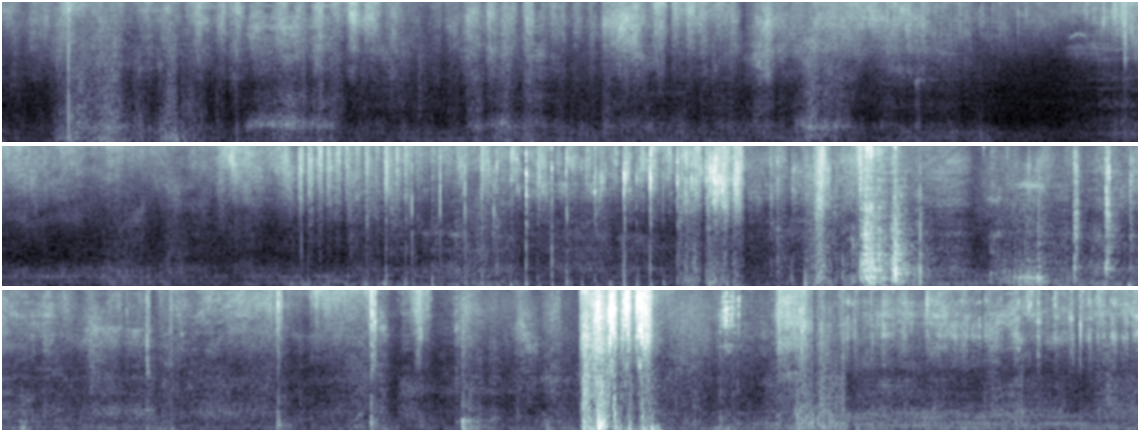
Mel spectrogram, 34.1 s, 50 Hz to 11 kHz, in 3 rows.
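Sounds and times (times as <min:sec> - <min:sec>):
hands rubbing hair: 0:12.0 - 0:19.8, 0:27.8 - 0:34.0.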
